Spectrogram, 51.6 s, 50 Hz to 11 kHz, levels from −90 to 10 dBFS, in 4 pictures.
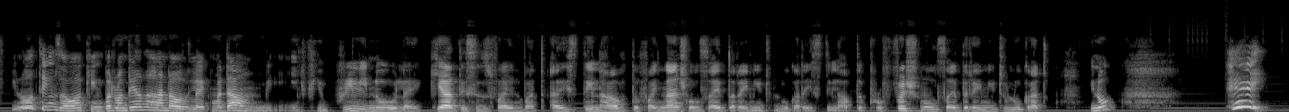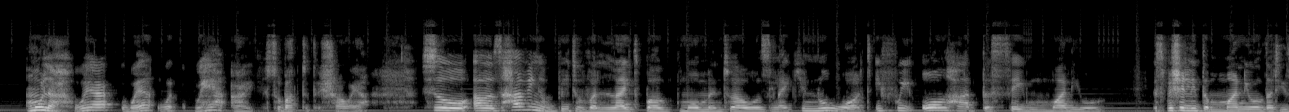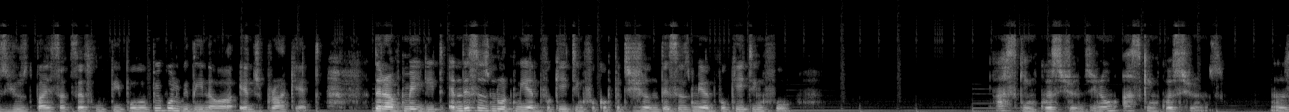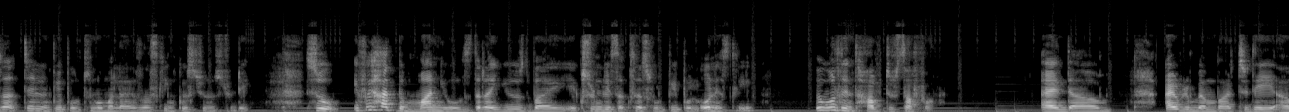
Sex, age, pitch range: female, 20-39, 165-210 Hz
